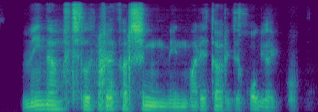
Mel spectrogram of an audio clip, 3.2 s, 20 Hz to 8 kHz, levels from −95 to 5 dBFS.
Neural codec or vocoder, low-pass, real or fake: codec, 16 kHz, 0.8 kbps, ZipCodec; 7.2 kHz; fake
